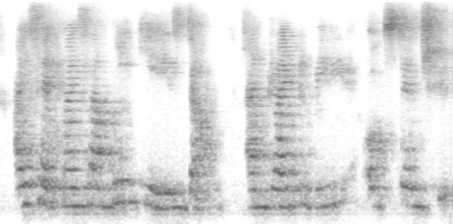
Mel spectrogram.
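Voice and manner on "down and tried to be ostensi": ordinary talk, nothing marked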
